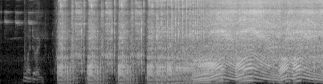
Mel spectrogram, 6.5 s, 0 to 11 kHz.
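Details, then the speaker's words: Husqvarna project chainsaw (owner unsure if 445 or 455), running as found with original plug and filter: revs up and down with lazy, uneven pickup at the top, slight hesitation; sounds slightly rich, owner suggests carburetor service and fresh plug. "So that's an amazing little project saw, but she does have that, you can just hear it, can't you, when she's running, just that tiny bit of hesitancy. But again, carburetor service, fresh plug."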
